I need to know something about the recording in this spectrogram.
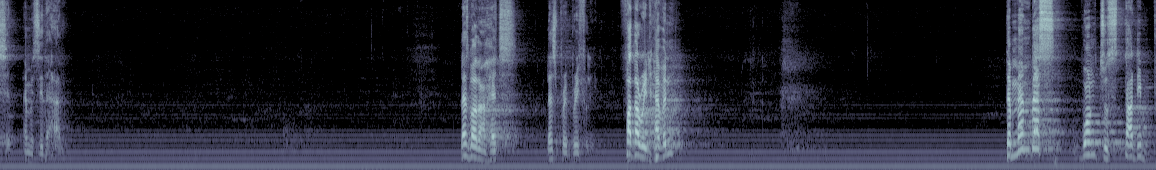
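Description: A man speaks slowly with pauses through a microphone, echoing slightly in a large room.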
